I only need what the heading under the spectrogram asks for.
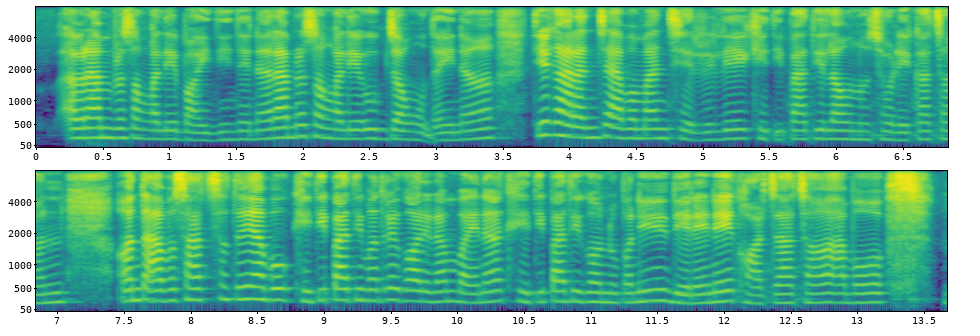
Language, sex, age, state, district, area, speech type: Nepali, female, 45-60, West Bengal, Kalimpong, rural, spontaneous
